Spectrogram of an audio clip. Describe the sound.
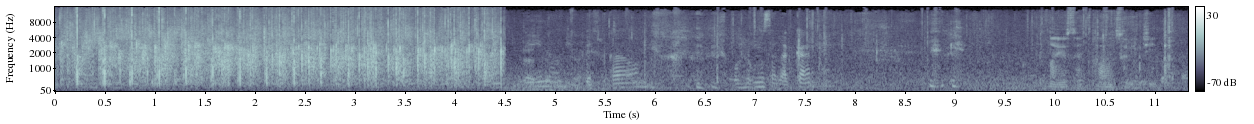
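A burst of audience applause, dense and loud for several seconds, then cutting off abruptly as a voice begins speaking over a quieter background.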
